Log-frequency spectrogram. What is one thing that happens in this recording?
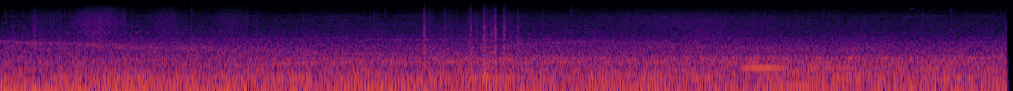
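A low, steady hum drones throughout.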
